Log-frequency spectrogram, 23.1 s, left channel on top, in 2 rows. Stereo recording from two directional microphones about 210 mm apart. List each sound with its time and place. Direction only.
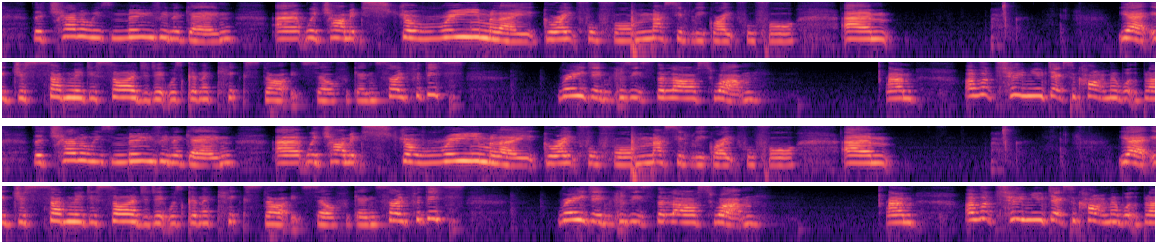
0.3 s a woman's voice: 45° left (ahead or behind)
9.8 s a sound: 40° left (ahead or behind)
11.2 s a woman's voice: 40° left (ahead or behind)
17.1 s speech: 45° left (ahead or behind)
20.2 s a sound: 45° left (ahead or behind)
21.2 s speech: 50° left (ahead or behind)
